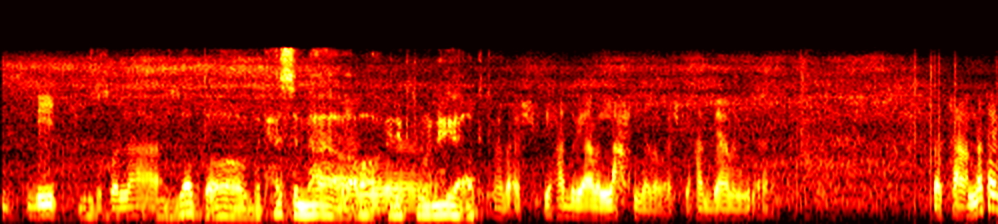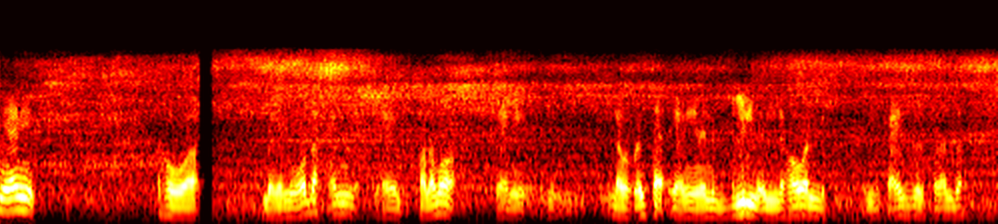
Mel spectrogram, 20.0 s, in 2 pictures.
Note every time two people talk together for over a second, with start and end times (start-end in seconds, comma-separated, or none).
3.4-4.8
